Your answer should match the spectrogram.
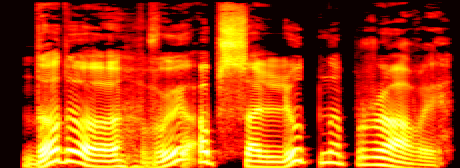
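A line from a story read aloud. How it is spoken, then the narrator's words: Drawl. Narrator (Russian): протянул Владимир Николаевич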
